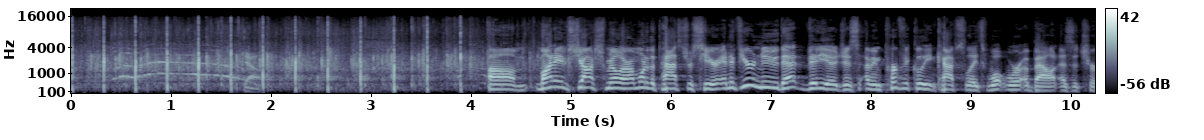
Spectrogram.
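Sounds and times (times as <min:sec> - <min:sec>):
audience applause: 0:00.0 - 0:05.0
speech: 0:01.7 - 0:02.1, 0:04.2 - 0:10.2.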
